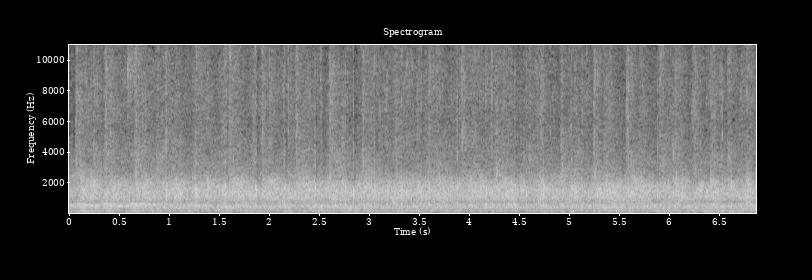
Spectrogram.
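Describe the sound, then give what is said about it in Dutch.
Sustained applause from a crowd as a man comes onto the stage with a microphone, a dense steady wash of clapping hands that stays loud and even for the whole stretch, with no voices standing out. “Applaus.”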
